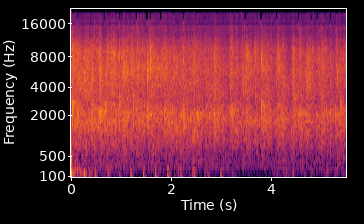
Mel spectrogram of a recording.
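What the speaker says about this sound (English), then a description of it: "let's give Brittany Nicole Cox a final round of applause." Audience applause closing a lecture on a mechanical jewel-feathered bird, a dense steady round of many hands clapping that carries on throughout, slightly tapering toward the end, with no voices over it.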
